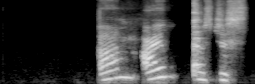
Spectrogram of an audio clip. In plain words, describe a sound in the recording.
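Another young woman speaks with animation over an online call.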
